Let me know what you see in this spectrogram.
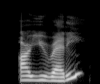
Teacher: when a native speaker asks a yes or no question like, Are you ready? the pitch of their voice goes up at the end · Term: intonation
